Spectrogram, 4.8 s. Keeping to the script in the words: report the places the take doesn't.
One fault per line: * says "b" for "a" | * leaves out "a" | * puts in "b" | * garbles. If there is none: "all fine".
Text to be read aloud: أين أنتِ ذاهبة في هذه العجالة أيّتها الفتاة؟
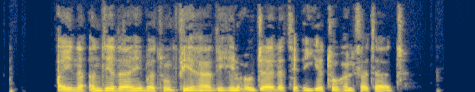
all fine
